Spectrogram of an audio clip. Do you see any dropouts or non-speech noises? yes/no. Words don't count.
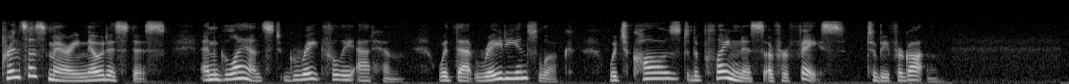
no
